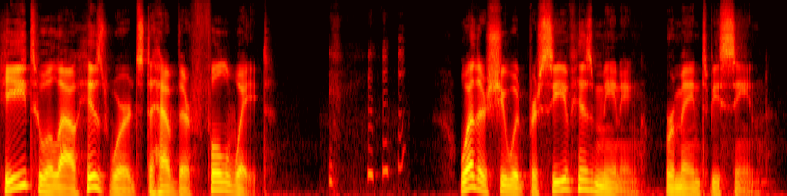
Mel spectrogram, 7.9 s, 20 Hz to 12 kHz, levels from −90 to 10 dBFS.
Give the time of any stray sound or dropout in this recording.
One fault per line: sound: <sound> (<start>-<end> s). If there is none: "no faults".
sound: laugh (3.3-4.1 s)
